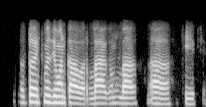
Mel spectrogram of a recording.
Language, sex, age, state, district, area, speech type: Kashmiri, male, 45-60, Jammu and Kashmir, Kulgam, rural, conversation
